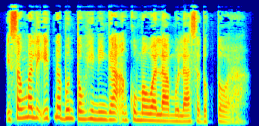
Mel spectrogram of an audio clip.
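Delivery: plain reading voice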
